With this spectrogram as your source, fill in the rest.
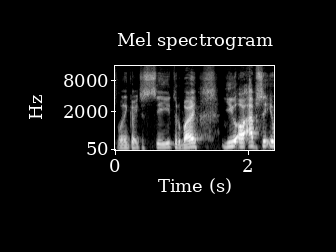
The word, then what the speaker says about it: Dubai: Dubai. You are absolutely right. You stressed the penultimate syllable.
